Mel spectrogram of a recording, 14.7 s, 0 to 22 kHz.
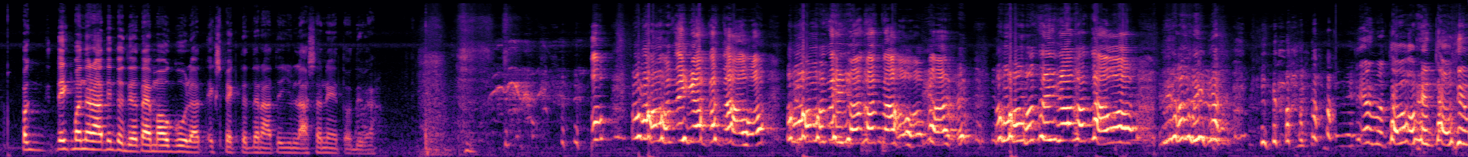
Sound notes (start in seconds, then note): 4.5 laughs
